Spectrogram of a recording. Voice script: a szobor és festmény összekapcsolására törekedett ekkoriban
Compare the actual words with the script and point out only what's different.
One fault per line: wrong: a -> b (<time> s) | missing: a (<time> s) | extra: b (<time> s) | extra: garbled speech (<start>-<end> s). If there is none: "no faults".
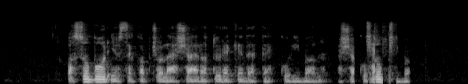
missing: és festmény (1.1 s)
extra: garbled speech (3.4-4.1 s)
